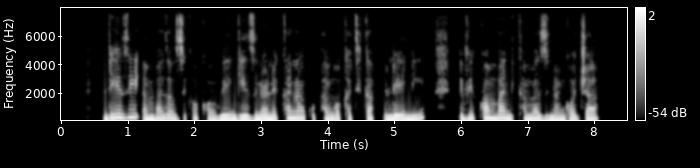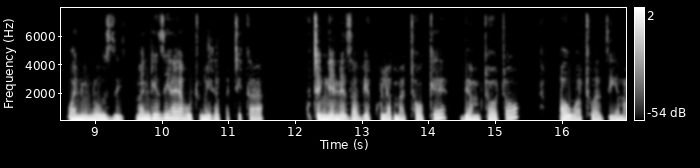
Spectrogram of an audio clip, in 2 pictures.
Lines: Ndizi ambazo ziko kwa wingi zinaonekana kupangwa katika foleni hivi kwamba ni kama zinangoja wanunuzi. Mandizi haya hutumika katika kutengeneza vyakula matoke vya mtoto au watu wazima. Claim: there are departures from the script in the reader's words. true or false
false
